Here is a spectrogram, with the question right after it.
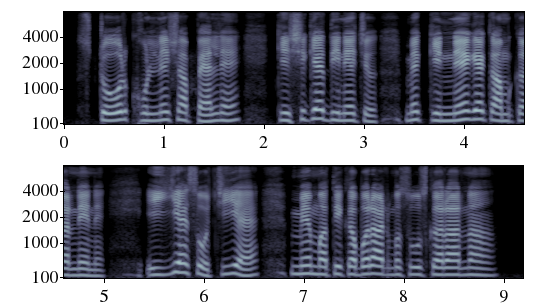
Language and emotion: Dogri, fearful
